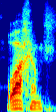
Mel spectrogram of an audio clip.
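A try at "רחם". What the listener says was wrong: Let's make sure you pronounce the he without friction. So not hem, but hem.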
